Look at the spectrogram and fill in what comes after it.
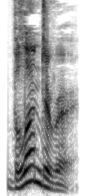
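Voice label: "blunderer", British English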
